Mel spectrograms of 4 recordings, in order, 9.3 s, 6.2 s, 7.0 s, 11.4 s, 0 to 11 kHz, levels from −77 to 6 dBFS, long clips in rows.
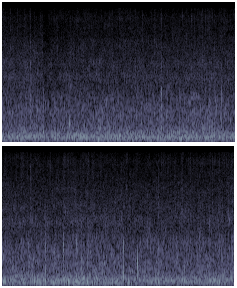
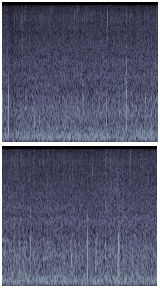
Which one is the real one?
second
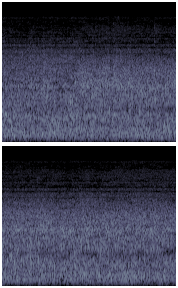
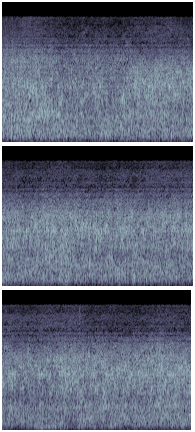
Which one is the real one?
first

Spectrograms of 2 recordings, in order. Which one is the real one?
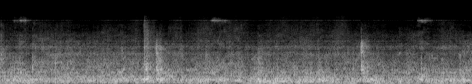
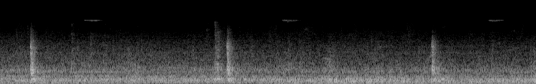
second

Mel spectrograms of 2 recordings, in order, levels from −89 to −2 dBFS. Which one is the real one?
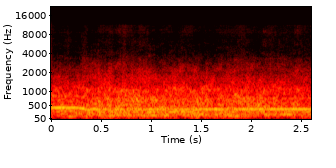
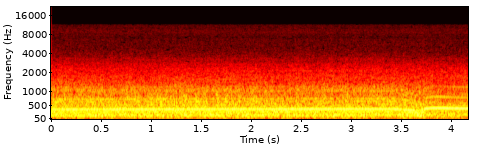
second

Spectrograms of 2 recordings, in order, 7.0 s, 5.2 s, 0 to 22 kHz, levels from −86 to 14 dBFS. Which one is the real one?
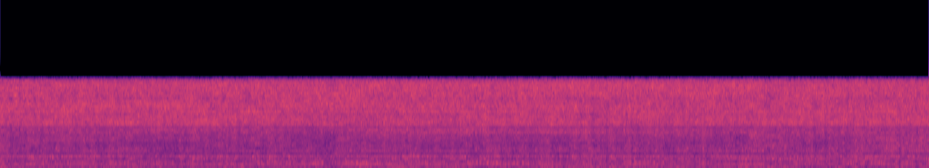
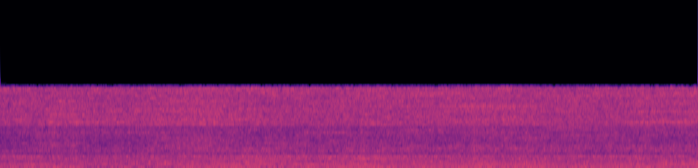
second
